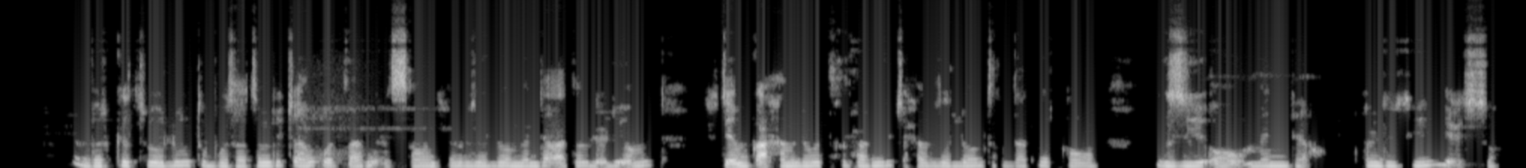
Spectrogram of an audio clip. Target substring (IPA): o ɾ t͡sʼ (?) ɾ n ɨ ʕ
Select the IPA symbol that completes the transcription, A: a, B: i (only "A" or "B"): A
